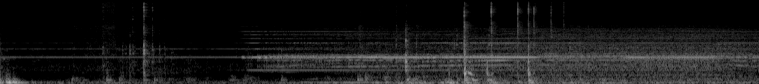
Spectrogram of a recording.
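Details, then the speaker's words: Cheap 12 V vent fan from a teardrop camper, run off a battery with a dimmer/rheostat: thin steady high whine with light ticking at low speed, stopping at higher speed; DC fan motor whine at low speed. "When you get up on a higher speed, the whine stops, but on low speed, so you can see a fan jump whenever it gets some juice."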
